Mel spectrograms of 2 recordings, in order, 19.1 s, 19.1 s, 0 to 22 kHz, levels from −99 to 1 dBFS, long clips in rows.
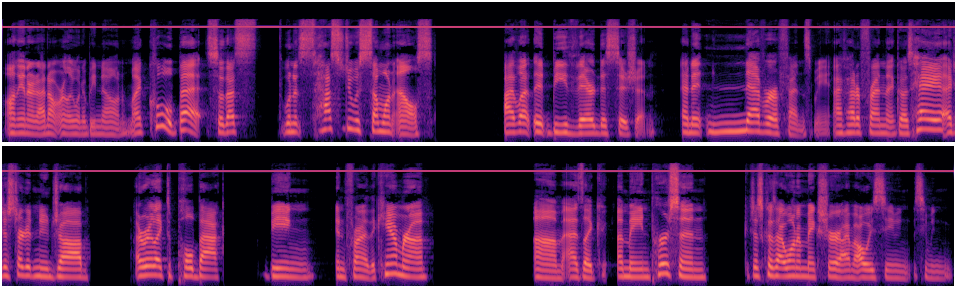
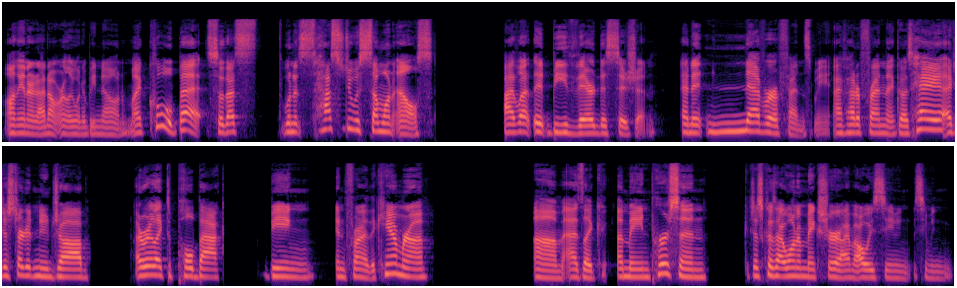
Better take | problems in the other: second | high-pitched whine; loud; throughout; 11.5 kHz, 7 dB below the speech

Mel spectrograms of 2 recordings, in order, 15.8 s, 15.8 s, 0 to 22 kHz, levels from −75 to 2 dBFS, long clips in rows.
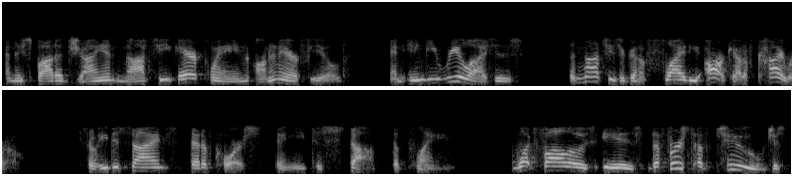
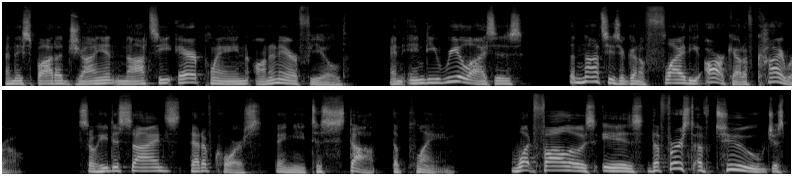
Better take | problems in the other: second | phone-call audio; poor line; nothing above 3.5 kHz

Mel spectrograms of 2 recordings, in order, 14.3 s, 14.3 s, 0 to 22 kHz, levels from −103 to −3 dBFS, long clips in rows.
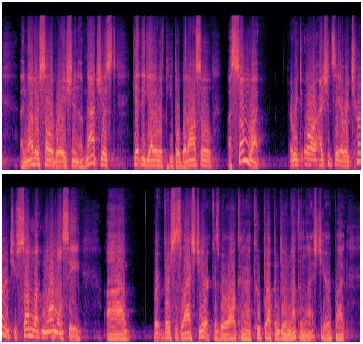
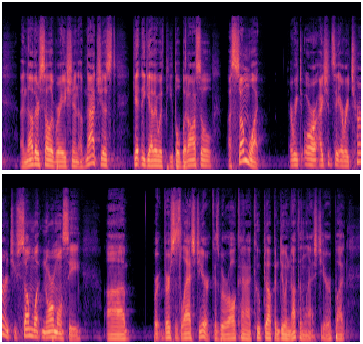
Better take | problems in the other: second | distortion; heavy; 6 dB below the speech

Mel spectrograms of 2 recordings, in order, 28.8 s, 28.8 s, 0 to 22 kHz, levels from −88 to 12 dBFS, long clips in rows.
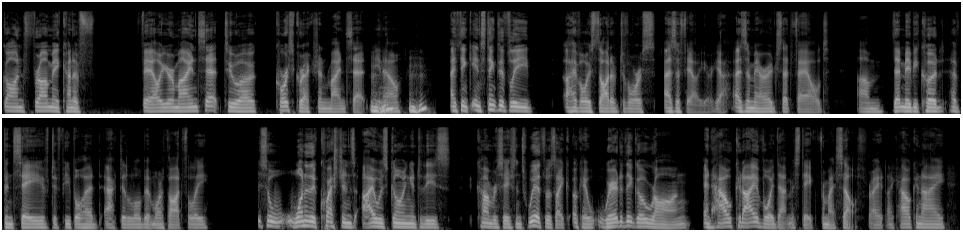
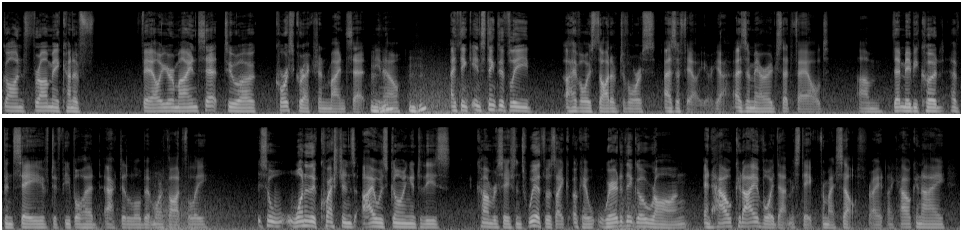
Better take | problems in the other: first | wind noise on the microphone; occasional gusts; 25 dB below the speech

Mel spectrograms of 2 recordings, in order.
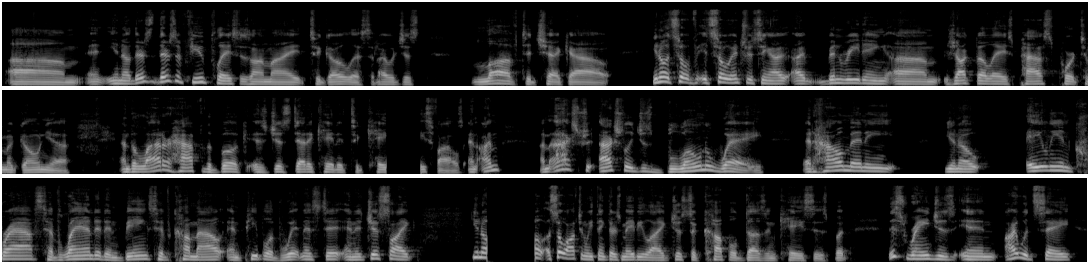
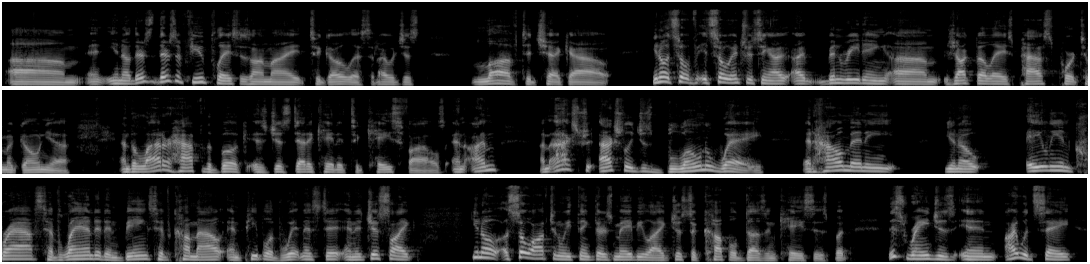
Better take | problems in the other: second | audio freezing; at 15 s and at 27 s

